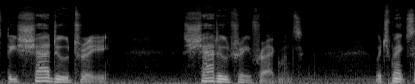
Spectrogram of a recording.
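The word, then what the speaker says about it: Scadutree: logic to scadu 3 the C should be like an H is what I heard in Old English pronunciation so it's the shadow Tree Shadow tree fragments which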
